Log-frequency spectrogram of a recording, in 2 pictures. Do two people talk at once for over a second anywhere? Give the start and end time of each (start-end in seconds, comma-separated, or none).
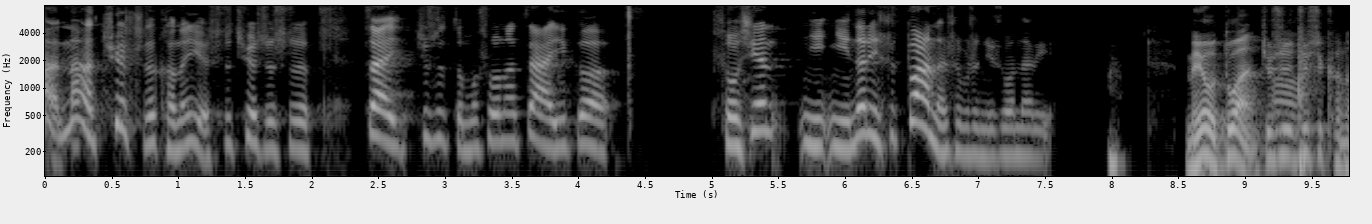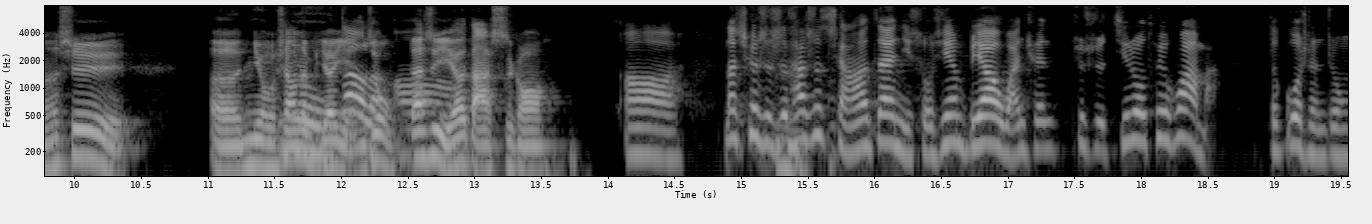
11.5-12.9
